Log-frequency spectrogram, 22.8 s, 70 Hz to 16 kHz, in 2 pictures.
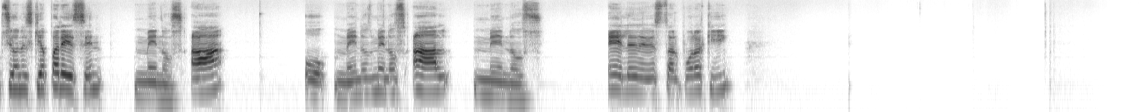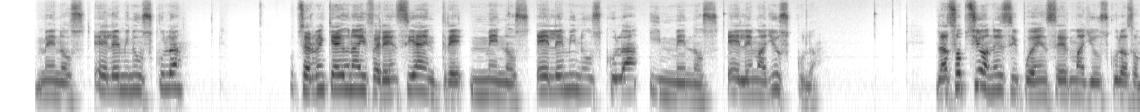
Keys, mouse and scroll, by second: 0.0-1.6 scroll down 2, 1.6-2.2 scroll down 1, 2.2-2.6 scroll down 1, 2.6-3.9 drag, 6.3-7.6 scroll down 2, 7.6-11.2 scroll down 3, 11.2-11.8 scroll down 1, 11.8-12.4 scroll down 1, 12.4 scroll down 1, 12.6-14.1 drag, 16.5 click, 18.7-22.8 drag.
